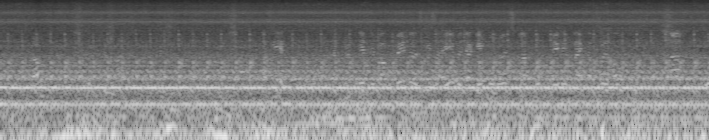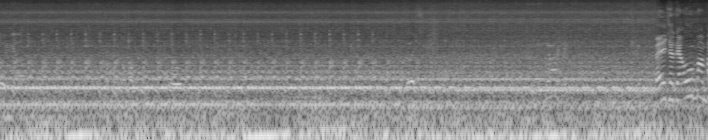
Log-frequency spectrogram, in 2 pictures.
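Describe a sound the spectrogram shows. A pump engine hums loudly and steadily, then winds down.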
